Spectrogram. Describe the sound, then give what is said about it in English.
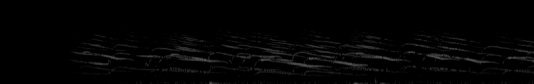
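A cat click sound effect played when people click an online board, set at level 70: a loud, dense chorus of cat meows, many overlapping high wavering calls rising and falling continuously for about five seconds, with no talking. “This one is a cat click effect. I'm going to play it so you'll hear it and see it.”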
